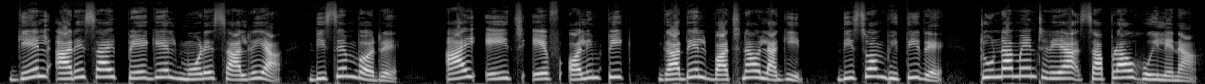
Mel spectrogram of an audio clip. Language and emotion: Santali, neutral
